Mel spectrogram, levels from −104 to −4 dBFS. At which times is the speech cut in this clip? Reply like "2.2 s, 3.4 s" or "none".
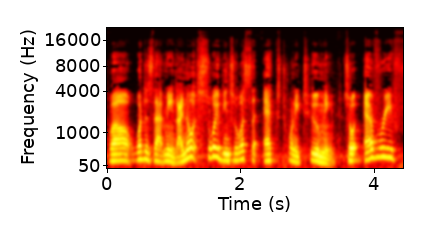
3.5 s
